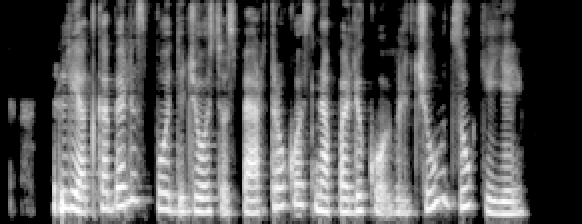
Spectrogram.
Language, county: Lithuanian, Marijampolė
